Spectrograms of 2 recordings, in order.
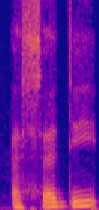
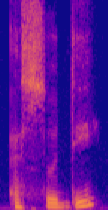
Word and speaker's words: السدي: السدي Is not as-saddi, it's as-suddi, which tells me the ignorance here, because if he knew...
